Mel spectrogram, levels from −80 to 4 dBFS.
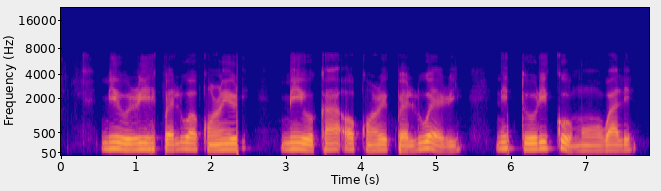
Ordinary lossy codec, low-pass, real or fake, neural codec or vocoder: Opus, 32 kbps; 7.2 kHz; real; none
